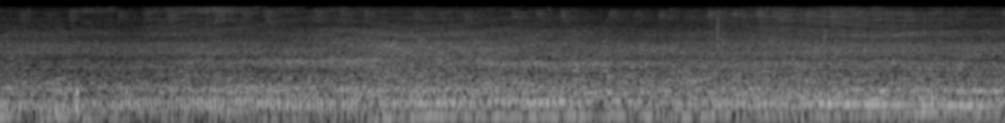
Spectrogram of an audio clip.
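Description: Road traffic on a street, with a steady low engine drone from passing vehicles.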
